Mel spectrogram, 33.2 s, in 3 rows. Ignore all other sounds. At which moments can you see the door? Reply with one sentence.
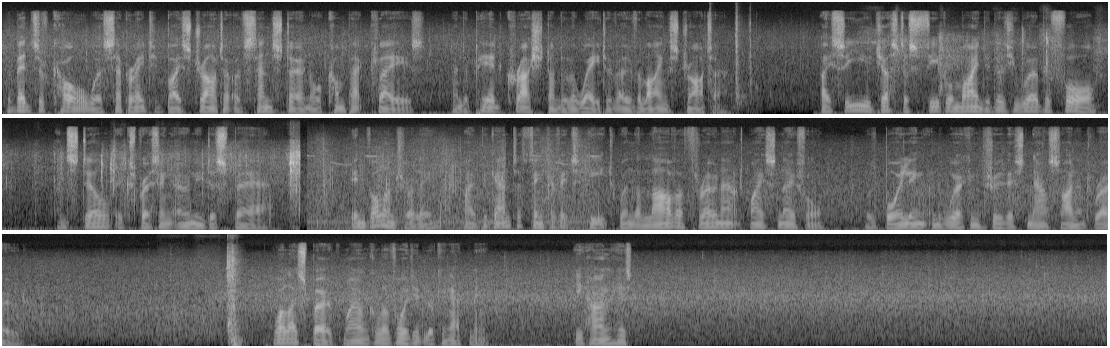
You can hear the door from 7.0 to 7.5 s and from 23.6 to 24.6 s.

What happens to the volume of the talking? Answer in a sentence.
The volume of the talking stays about the same.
